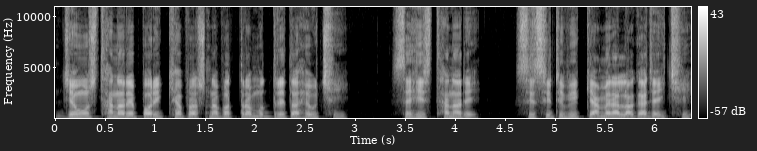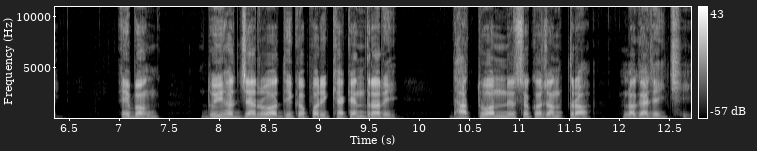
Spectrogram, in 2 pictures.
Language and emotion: Odia, neutral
